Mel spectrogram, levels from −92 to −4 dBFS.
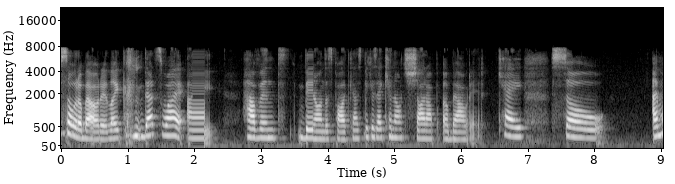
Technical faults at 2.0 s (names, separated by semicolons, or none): concealed Bluetooth headset packet loss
